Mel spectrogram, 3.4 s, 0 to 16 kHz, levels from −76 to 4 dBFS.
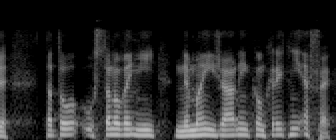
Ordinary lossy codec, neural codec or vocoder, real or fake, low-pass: Opus, 24 kbps; codec, 16 kHz, about 1 kbps, DyCAST, with the encoder's durations; fake; 7.2 kHz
